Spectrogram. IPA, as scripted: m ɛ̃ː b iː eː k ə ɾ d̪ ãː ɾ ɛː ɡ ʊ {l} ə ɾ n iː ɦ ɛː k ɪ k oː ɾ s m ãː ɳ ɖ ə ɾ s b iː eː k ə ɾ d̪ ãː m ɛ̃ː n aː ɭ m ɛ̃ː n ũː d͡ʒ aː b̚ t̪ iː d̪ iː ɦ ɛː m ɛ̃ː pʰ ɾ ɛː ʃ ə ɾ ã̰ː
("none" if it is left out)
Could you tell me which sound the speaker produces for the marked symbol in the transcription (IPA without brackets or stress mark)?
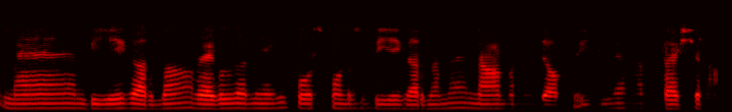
l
